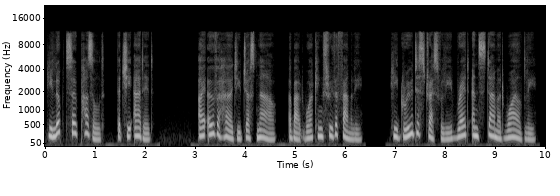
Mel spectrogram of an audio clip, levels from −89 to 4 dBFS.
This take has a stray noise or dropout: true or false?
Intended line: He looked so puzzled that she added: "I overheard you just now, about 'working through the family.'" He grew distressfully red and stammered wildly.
false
